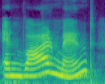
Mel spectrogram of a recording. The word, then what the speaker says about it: environment: r n m n generally this N is a silent n we don't say this n but in the spelling you have to write so you will say environment but there is an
